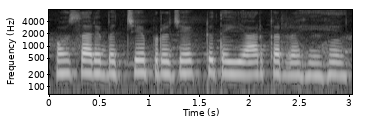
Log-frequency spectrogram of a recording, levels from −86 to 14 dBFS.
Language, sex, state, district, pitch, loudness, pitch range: Hindi, female, Madhya Pradesh, Bhopal, 210 Hz, -17 LUFS, 200-215 Hz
